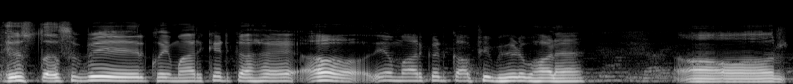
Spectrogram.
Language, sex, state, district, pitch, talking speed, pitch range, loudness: Hindi, male, Bihar, Patna, 165 Hz, 105 wpm, 150-175 Hz, -15 LUFS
